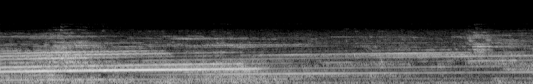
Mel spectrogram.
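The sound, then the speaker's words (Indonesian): A car engine drones loudly as the car speeds through a green traffic light: a steady, harmonic hum whose pitch creeps slightly upward, easing somewhat in loudness about halfway through. “bro, ngebut bro. Mumpung masih lampu hijau nih.”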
